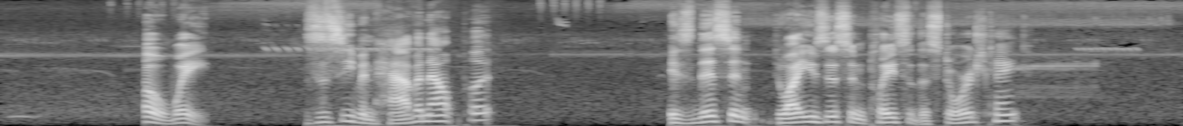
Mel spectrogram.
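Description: A man talks into a microphone.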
